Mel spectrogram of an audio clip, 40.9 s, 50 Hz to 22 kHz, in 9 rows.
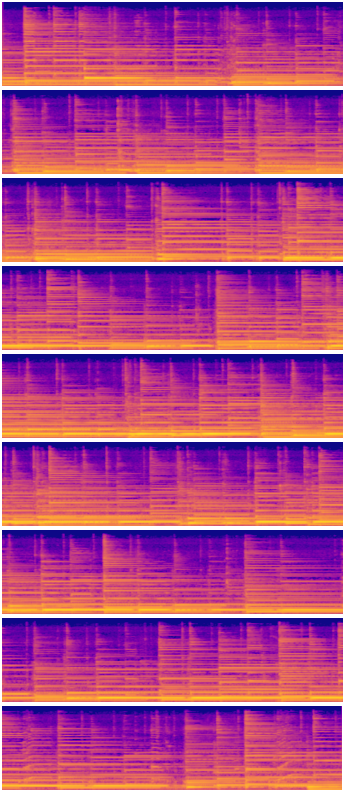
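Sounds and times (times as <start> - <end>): acoustic guitar strumming chords: 0.0 - 40.9.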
